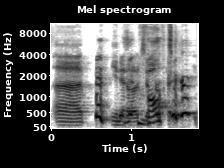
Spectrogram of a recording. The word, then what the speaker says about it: Walter: Walter? – Yeah, that's how you say it. He's Austrian.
